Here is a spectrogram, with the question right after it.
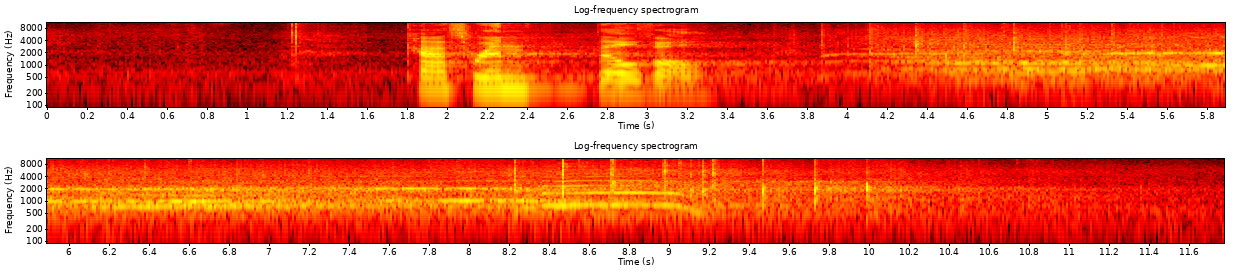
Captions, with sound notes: Katherine Belval. -(people cheer) -(audience applauds)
